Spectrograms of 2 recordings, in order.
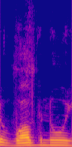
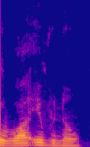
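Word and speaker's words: وابن: I don't say Wa Ibnu because on the Alif you see a very small sign of Hamzatul Wasl. So whenever you see this sign, then we don't pronounce Alif if we have alphabet before it.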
